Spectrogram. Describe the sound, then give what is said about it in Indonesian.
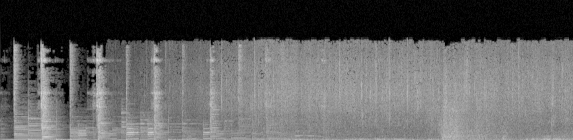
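A thunderstorm with loud rumbling thunder and steady heavy rain falling. A sharp crack of thunder stands out early, and the rain continues without a break throughout. “Aduh ya ampun, petirnya kenceng banget. Ya Allah. Semoga hujan ini membawa kebaikan.”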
